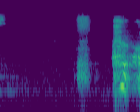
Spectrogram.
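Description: A woman's brief, noisy burst of breath about a second in, then another noisy breath that runs straight into speech near the end.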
